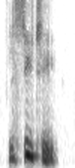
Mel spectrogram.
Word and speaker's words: Lesotho: So the 8 Africans are Eswatini, formerly known as Swaziland, Ghana, Kenya, Lesotho, Rwanda, South Africa, Tanzania, and Zambia. I know everyone's thinking most of those are very easy to pronounce, but Lesotho does not look how it's said.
